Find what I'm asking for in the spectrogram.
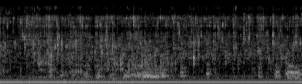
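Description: Tap water runs steadily into a large pot holding about seven and a half litres of rooster pieces for aspic, a soft continuous trickle over a constant low hum, no talking.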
